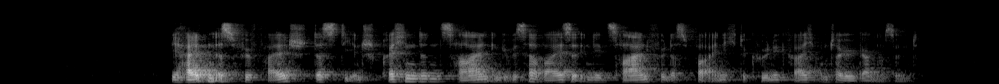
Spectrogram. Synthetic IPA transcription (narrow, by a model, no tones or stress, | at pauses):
v̥iːɐɦaltn̩ɛ̰sfyːɐfa̰lʃd̥asd̥ḭːɛ̰ntʃpʁ̥ɛçn̩dənt͡saːlənɪ̰nɡəvɪsɐvaɪzəʔɪndeːnt͡saːlənfyːɐdasfɛɐʔa̰ɪnɪçtəkʰøːnɪkʁ̥a̰ɪçʔʊntʰɐɡəɡaŋə̰nzɪ̰nt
